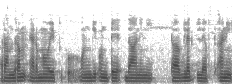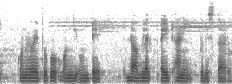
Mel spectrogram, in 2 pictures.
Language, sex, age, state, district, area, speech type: Telugu, female, 18-30, Andhra Pradesh, West Godavari, rural, read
